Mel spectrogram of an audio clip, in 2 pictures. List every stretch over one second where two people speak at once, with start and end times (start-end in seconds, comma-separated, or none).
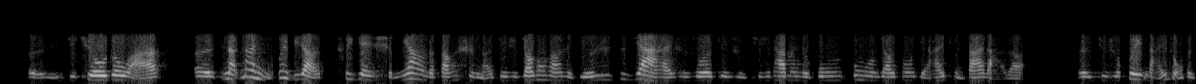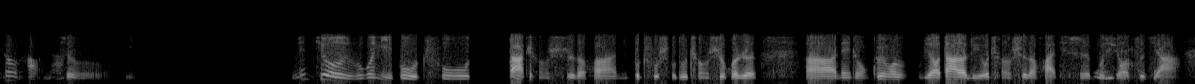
none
